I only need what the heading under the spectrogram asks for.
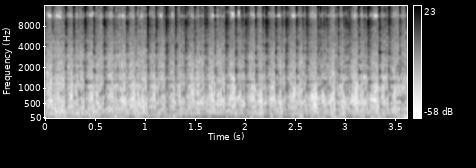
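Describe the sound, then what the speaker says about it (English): A small whisk beats sauce in a bowl with a fast, steady clatter of rapid metallic ticks, close and even throughout. "I'm going to whisk this up."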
